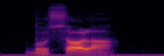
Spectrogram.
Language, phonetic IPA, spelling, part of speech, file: Polish, [buˈsɔla], busola, noun, Pl-busola.ogg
